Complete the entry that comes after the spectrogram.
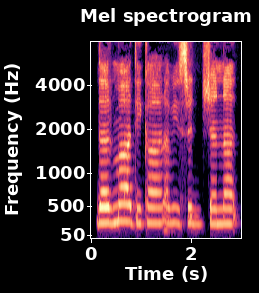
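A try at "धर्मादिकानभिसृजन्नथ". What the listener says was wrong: Yeah, it's a double na there, double n there. Abhisujannatha.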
